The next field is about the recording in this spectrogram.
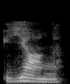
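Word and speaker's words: Yonge: now can i have your name yes it's young young that's that's spelled y o n g e that's young i see and your address 15 caper cayley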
